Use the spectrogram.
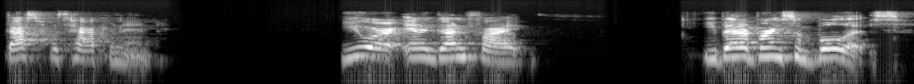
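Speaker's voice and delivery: ordinary talk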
